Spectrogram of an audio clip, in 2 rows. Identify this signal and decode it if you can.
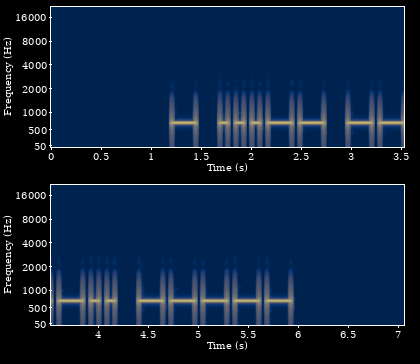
Morse code, heard as a keyed tone, about 15 wpm, 700 Hz. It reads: T380
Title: Numbers - Contest Style - 4-Digit 15wpm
